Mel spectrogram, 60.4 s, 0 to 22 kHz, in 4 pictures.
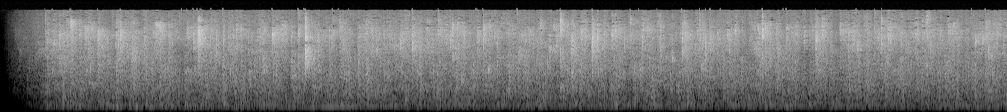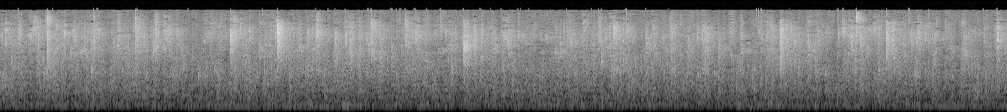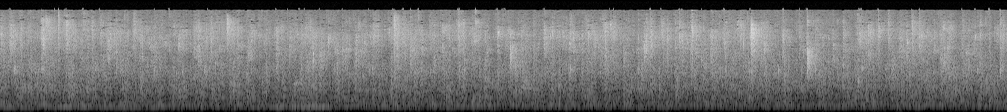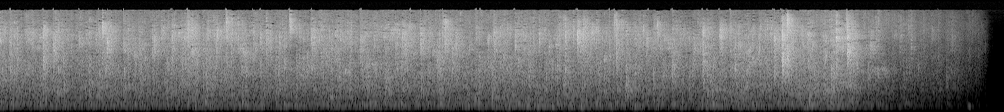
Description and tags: Water falling in mine
Stereo field recording of water falling from the roof of a chamber in an abandoned lead mine.Recording chain Rode NT4>FEL battery pre amp>Zoom H2 line in.
bedrock, cave, cavern, chamber, drip, drops, falling, field-recording, geo, geological, lead, mine, mineral, petrological, plop, rock, splash, stereo, stone, stones, water, wet, xy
